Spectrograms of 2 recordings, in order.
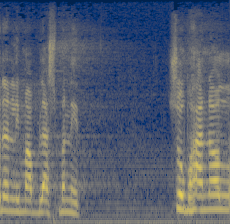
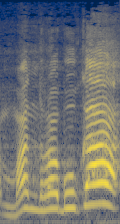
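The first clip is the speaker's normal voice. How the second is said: slow, loud interrogation; grave angel asking the dead; angel's stern question; 4 semitones higher, 10 dB louder, slower than usual. Acted. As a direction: demand the answer slowly and gravely.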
